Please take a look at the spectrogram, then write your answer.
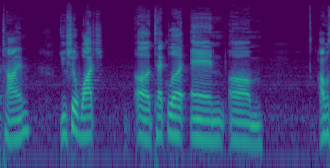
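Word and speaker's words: Thekla: Oh, take out the H. Techla.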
